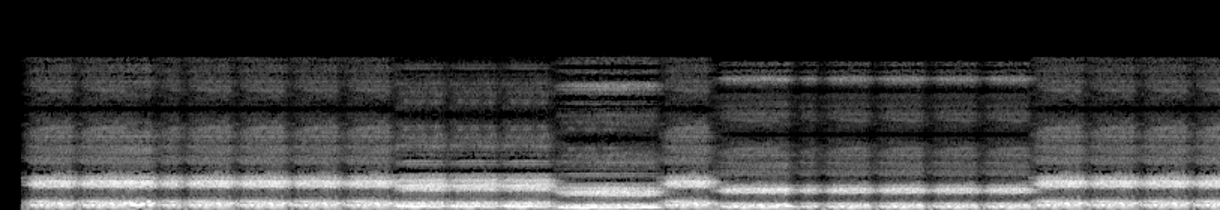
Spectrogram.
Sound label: Away in a Manger - Bass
